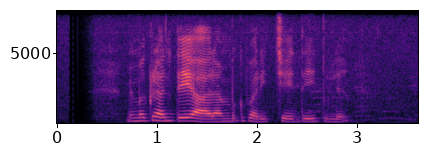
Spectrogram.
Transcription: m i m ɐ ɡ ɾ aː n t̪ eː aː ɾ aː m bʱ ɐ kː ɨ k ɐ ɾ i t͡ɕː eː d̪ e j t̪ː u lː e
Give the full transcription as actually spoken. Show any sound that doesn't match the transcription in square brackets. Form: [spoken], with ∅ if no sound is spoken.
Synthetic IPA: m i m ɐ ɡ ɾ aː n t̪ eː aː ɾ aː m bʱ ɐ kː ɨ [p] ɐ ɾ i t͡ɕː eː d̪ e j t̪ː u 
